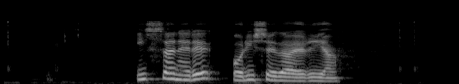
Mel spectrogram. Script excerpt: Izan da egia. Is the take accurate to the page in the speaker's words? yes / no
no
